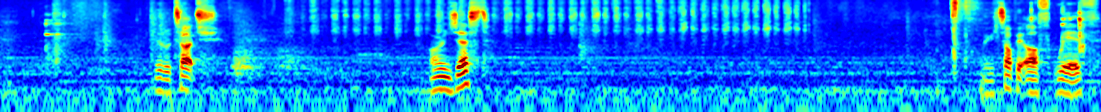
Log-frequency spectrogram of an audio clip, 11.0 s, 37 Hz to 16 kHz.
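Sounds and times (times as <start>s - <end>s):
grater rasping orange peel: 3.0s - 8.1s.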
